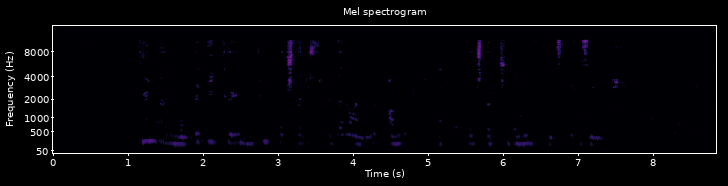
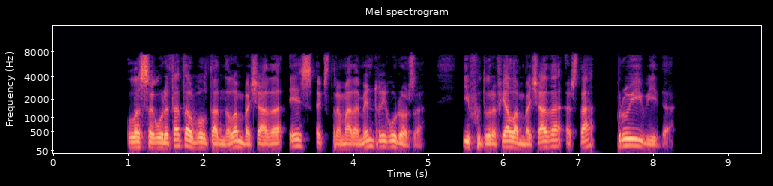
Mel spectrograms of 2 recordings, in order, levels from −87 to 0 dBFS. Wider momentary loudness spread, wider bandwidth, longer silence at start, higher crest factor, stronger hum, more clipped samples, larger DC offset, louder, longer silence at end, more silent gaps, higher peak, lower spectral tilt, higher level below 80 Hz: first, 15 LU vs 10 LU; first, 11.5 kHz vs 8 kHz; second, 0.05 s vs 1 s; first, 28 dB vs 16 dB; neither; neither; neither; second, -59 LUFS vs -18 LUFS; second, 0 s vs 1.25 s; second, none vs 4.97-5.09 s, 5.37-5.47 s, 7.37-7.52 s; second, -36 dBFS vs -2 dBFS; second, 0 dB/octave vs -5.5 dB/octave; second, under -90 dBFS vs -56 dBFS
